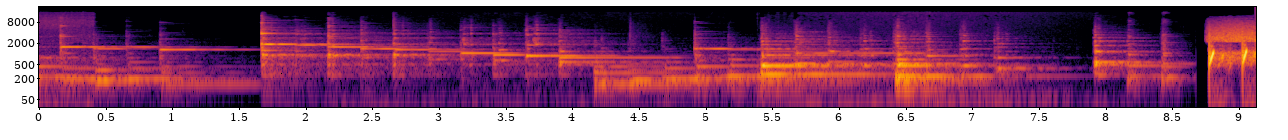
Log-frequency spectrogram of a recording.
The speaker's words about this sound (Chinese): 他到了井边，弯腰去喝水，可是石头实在是太沉重了，压得大野狼直接掉进了井里，淹死了。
